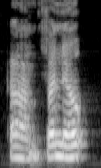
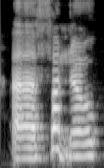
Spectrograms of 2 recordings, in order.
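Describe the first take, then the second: First: Said in the usual way. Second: Squeaky voice break, unintended; voice squeak. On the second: Real, not acted. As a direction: voice cracks upward on fun. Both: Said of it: "I don't know why my voice squeaked".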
